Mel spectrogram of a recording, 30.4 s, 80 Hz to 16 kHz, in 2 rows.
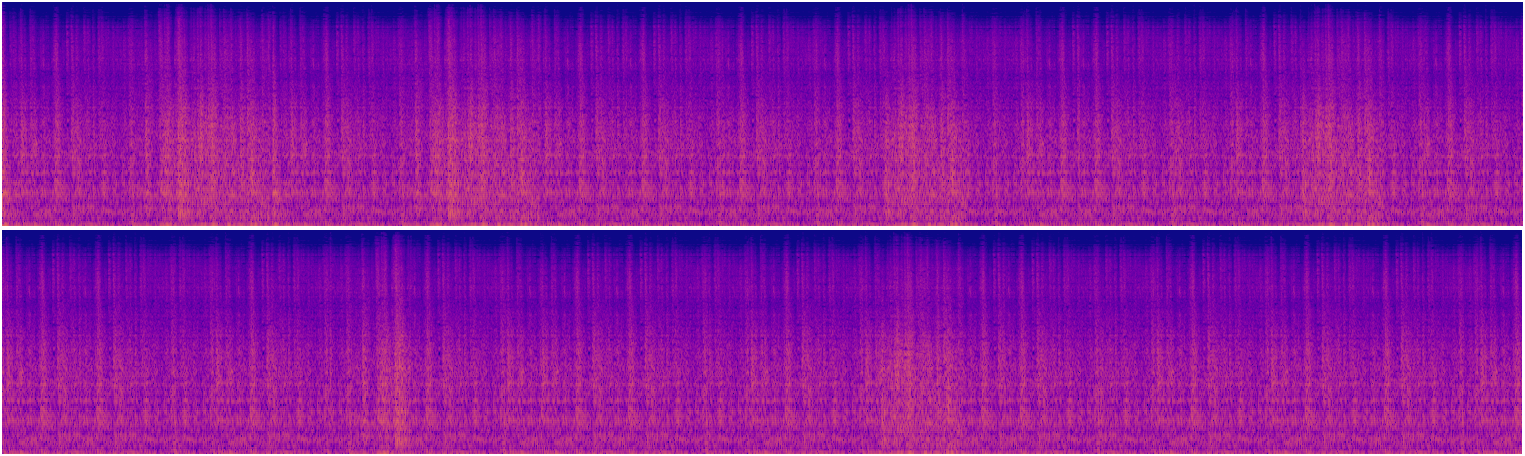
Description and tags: A stereo foley of an anchor chain being dropped on a steel ship. Rode NT4 > FEL batterry pre-amp > Zoom H2 line in
dropping, metal, anchor, metallic, stereo, chain, anchor-chain, rattle, foley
